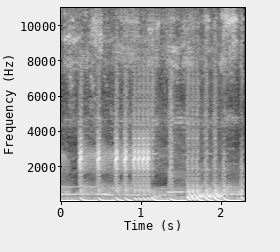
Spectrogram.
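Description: Hardcore gabba track at 140 BPM built from 8-bit samples in FastTracker II: a fast roll of kick drums, each falling sharply in pitch, under a held synth tone.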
